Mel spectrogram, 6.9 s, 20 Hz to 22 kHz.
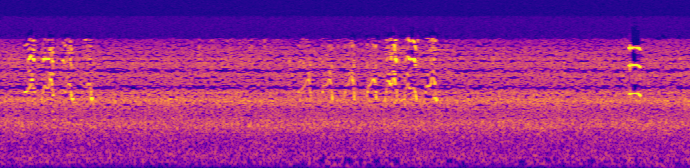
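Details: Osprey at Loch Arkaig Osprey Nest Two on 11 July 2023 as a second fish, a headless trout, is brought to the nest: faint, thin, high chirps in quick bursts early and midway, then one sharp note, over steady outdoor hiss.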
